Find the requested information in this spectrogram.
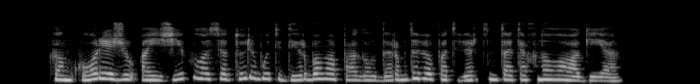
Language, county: Lithuanian, Vilnius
